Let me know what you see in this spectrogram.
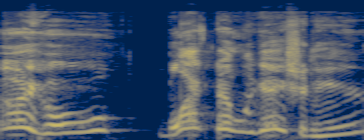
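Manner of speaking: high cartoon frog puppet voice. Joking about a pitch-changed microphone: Kermit the Frog voice. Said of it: "like Kermit the Frog".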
